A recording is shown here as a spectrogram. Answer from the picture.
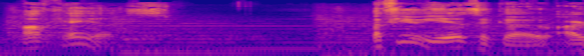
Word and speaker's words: Arceus: so on for a long time most people pronounced it Arceus which was especially funny in the UK where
